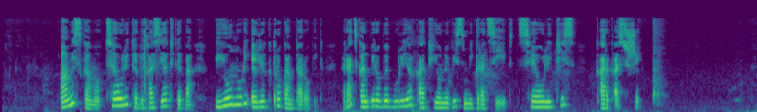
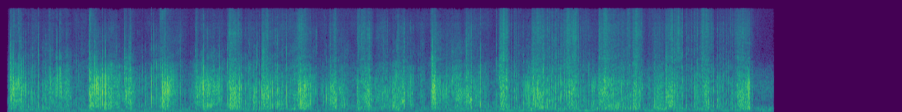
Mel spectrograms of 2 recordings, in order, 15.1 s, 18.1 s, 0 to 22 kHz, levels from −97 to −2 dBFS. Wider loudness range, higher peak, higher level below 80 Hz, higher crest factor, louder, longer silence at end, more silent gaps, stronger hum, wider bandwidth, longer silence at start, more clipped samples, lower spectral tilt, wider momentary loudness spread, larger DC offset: about the same, 5 LU vs 7 LU; second, -8 dBFS vs -2 dBFS; second, -66 dBFS vs -52 dBFS; second, 20 dB vs 30 dB; first, -26 LUFS vs -30 LUFS; second, 1.95 s vs 2.6 s; neither; neither; second, 11.5 kHz vs 16 kHz; first, 1.2 s vs 0.15 s; neither; about the same, -4.5 dB/octave vs -4 dB/octave; about the same, 11 LU vs 10 LU; neither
